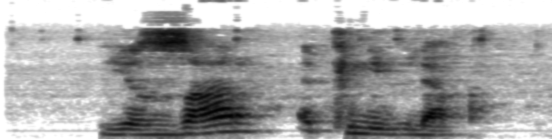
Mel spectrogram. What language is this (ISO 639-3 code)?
kab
